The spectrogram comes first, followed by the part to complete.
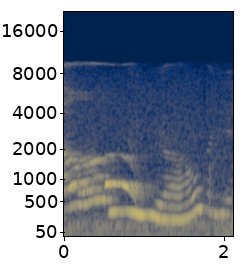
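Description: Human voices imitating a cat: a few long, sliding meow cries, one high-pitched and one lower, the pitch rising and falling.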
